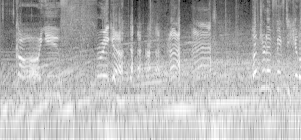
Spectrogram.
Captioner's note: laughing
